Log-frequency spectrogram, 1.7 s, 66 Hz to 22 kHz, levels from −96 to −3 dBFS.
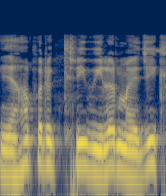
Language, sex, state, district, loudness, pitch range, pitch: Hindi, male, Uttar Pradesh, Varanasi, -19 LUFS, 130-170 Hz, 155 Hz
